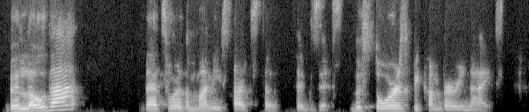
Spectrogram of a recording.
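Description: Speaking at a moderate pace with a New York accent, a woman with a fairly low pitch comes through in a dry, close sound with no echo. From New York City. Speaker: social worker. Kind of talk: interview.

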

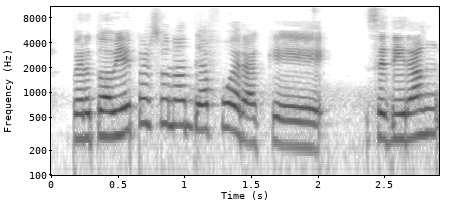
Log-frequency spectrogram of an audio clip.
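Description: At a moderate pace, a woman is speaking. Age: 30s. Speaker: podcast host. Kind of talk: solo podcast rant.

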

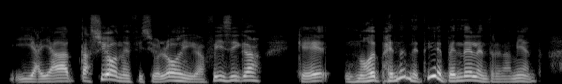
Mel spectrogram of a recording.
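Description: A normal speaking voice from a man at a fairly high pitch, moderate pace and ordinary pitch variation, dry and close with no echo over a quiet background. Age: 40s. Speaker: CrossFit coach. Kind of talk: casual monologue reacting to a video.

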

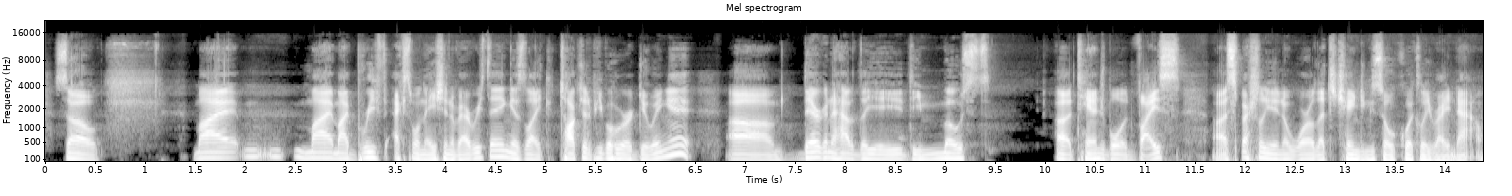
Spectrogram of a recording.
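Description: A man with an unremarkable speaking voice talks at a fairly low pitch with ordinary pitch variation and very even loudness, in a very clean recording with a silent background. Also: moderate pace. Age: 20s. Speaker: content creator and entrepreneur. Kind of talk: interview conversation.

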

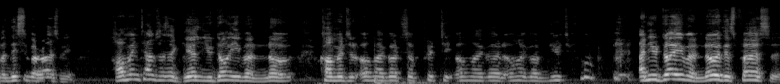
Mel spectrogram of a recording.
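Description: A high-pitched man talking at a very fast pace, ordinary pitch variation, with noticeable background noise. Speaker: co-host. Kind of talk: casual chat.

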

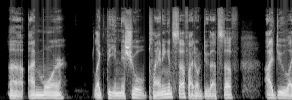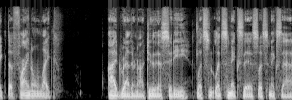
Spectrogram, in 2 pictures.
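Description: This man has a very deep, low voice and talks at a fairly slow pace. His loudness stays very even, and the sound is dry and close with no echo. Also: ordinary pitch variation. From moved often: India, China, Hong Kong, Fiji. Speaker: hip-hop artist. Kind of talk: casual chat. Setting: in a van.

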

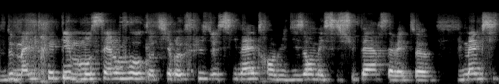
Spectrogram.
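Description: Against noticeable background noise, a woman with a fairly high pitch talks at a moderate pace in a monotone, flat intonation. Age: 30s. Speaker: novelist. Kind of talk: interview. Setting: internet call. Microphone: poor internet recording quality.

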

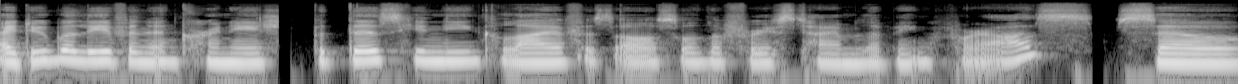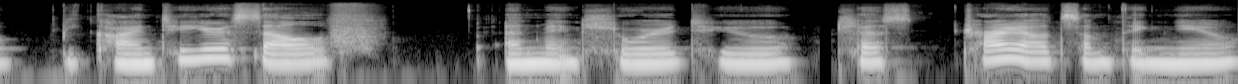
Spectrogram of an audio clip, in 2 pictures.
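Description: A woman at medium pitch, in an unremarkable speaking voice, talks at a fairly slow pace with fairly even intonation on a very clean recording with a silent background. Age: 20s. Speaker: podcast host. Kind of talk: solo podcast monologue.

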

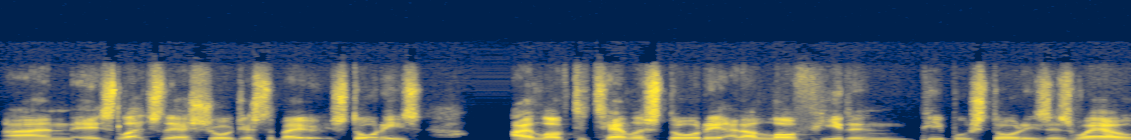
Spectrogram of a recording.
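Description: A man with a Scottish accent talks at a very fast pace, his pitch medium with ordinary variation. The recording is very clean and dry, close with no echo, over a silent background. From Scotland. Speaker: podcast host and veteran. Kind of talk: casual interview chat.

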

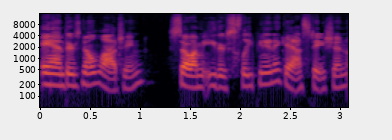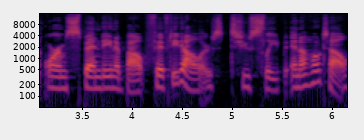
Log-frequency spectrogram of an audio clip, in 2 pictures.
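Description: A woman's fairly low voice at a fairly quick pace, with ordinary pitch variation and hardly any pauses. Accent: St. Louis. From St. Louis, Missouri (South City). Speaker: stand-up comedian. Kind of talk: casual chat. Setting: studio.

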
